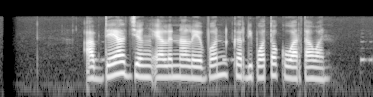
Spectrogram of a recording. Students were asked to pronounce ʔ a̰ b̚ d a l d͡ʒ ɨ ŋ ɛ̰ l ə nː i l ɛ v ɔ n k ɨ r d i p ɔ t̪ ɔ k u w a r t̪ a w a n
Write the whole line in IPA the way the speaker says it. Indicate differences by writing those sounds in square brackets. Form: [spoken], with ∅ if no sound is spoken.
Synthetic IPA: ʔ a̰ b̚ d [ɛ] l d͡ʒ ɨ ŋ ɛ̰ l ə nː [a] l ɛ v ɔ n k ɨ r d i p ɔ t̪ ɔ k u w a r t̪ a w a n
